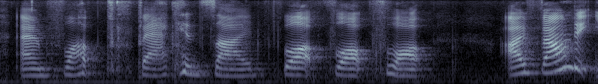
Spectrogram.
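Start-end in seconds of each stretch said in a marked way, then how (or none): 3.8-4.5 yelling. A narrator's reading. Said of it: "yelled Froggy".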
